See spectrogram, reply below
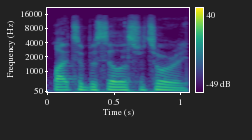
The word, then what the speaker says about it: Lactobacillus reuteri: And I looked up, and forgive me for how I pronounce this, but lactobius reuteri. – Lactobacillus reuteri.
